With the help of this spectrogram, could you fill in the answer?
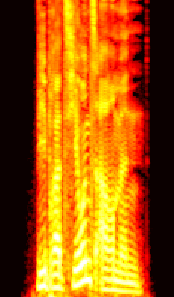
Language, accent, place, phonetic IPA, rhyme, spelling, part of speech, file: German, Germany, Berlin, [vibʁaˈt͡si̯oːnsˌʔaʁmən], -oːnsʔaʁmən, vibrationsarmen, adjective, De-vibrationsarmen.ogg
- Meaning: inflection of vibrationsarm: 1. strong genitive masculine/neuter singular 2. weak/mixed genitive/dative all-gender singular 3. strong/weak/mixed accusative masculine singular 4. strong dative plural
